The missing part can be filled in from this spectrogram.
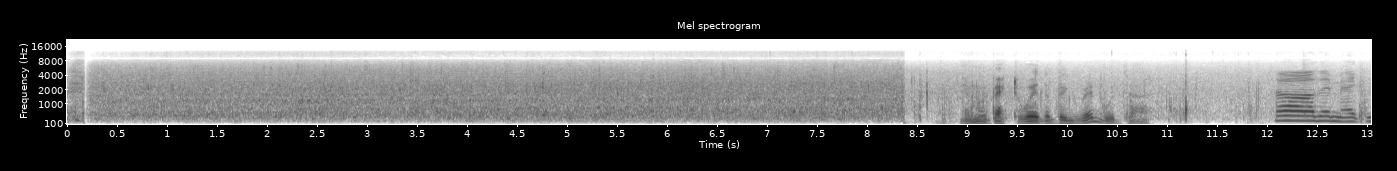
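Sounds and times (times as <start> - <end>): creek water running: 0.0 - 13.0.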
